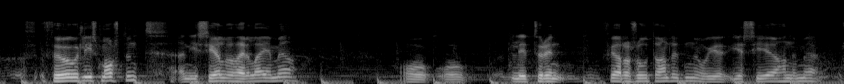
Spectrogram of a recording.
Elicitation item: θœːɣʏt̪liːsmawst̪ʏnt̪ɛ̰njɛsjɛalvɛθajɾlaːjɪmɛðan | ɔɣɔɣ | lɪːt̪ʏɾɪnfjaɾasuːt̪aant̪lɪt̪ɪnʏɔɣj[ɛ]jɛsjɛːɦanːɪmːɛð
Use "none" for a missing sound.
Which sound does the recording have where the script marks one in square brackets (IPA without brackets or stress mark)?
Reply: ɛ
